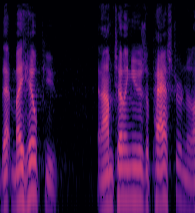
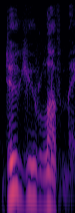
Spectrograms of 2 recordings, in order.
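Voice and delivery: soft, intimate asking; hushed, tender question; gentle question; 2 semitones lower, 8 dB quieter than usual. Acted. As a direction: put the question quietly and let it fall. Acts Jesus asking the listener.

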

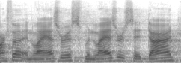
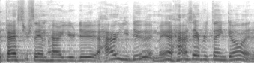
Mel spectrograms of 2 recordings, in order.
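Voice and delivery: bright, quick, higher friendly hello; cheery greeting; 6 semitones higher, 3 dB louder than usual. Retold or imitated. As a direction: greet the pastor like an eager church friend. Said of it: "And you'll say".

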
